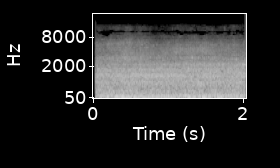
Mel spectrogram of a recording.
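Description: Steady city street traffic noise: a low, even rumble of passing cars.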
